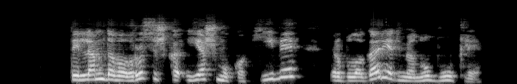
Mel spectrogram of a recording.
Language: Lithuanian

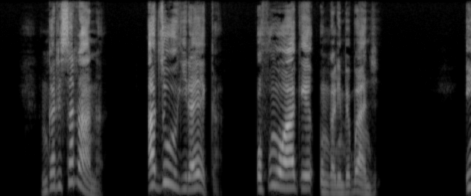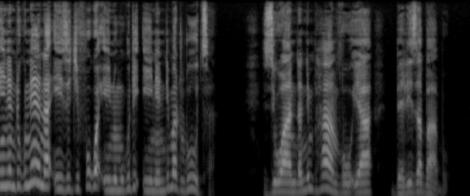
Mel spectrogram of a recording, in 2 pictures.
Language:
Nyanja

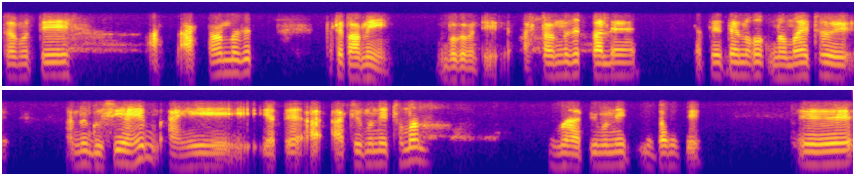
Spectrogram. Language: Assamese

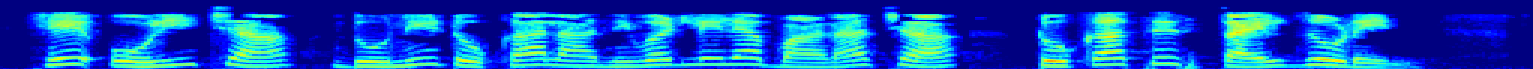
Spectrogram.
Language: Marathi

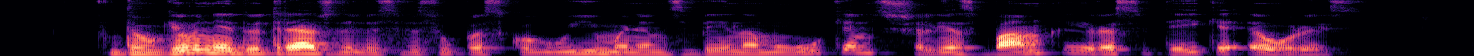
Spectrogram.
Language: Lithuanian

